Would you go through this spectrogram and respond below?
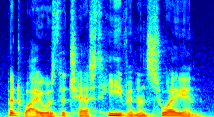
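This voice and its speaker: A man reading a children's story aloud as an expressive narrator. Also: fairly low pitch, normal speed. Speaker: storybook reader.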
